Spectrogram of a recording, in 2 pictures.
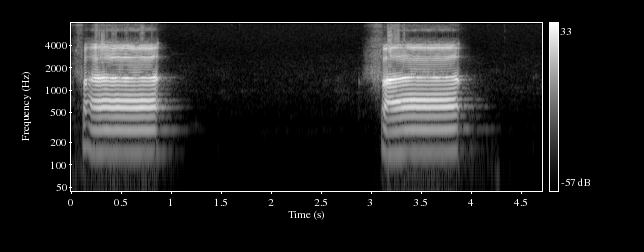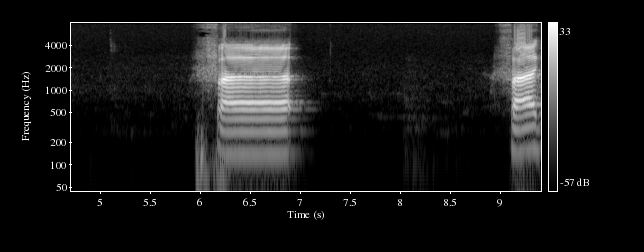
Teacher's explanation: फ़ा की मखरज है ऊपर वाले दो दांतों के किनारे और निचले होंठ के अंदरूनी हिस्से के मिलने से अदा होता है।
